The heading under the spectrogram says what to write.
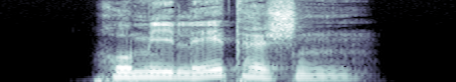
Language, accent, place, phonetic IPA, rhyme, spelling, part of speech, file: German, Germany, Berlin, [homiˈleːtɪʃn̩], -eːtɪʃn̩, homiletischen, adjective, De-homiletischen.ogg
- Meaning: inflection of homiletisch: 1. strong genitive masculine/neuter singular 2. weak/mixed genitive/dative all-gender singular 3. strong/weak/mixed accusative masculine singular 4. strong dative plural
